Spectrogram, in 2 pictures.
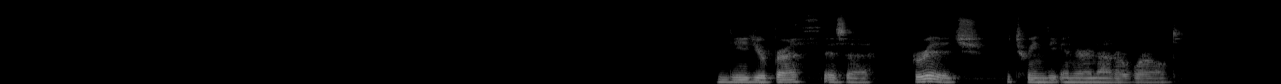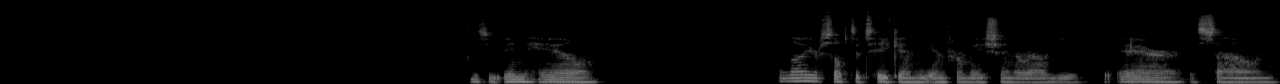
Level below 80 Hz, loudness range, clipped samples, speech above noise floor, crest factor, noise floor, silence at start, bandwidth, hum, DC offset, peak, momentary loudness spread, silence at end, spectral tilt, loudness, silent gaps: -72 dBFS; 9 LU; under 0.1%; 43 dB; 22 dB; -83 dBFS; 7.15 s; 15.5 kHz; none; under 0.1%; -22 dBFS; 12 LU; 0 s; -5 dB/octave; -40 LUFS; none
